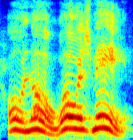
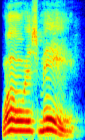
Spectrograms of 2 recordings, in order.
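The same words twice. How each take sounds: First: Loud, high, slow wail; anguished cry. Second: Loud, high, drawn-out lament; anguished cry. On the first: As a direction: cry out in despair. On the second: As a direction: cry it out in despair. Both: Acted. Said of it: "Isaiah cried".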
